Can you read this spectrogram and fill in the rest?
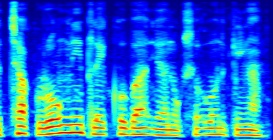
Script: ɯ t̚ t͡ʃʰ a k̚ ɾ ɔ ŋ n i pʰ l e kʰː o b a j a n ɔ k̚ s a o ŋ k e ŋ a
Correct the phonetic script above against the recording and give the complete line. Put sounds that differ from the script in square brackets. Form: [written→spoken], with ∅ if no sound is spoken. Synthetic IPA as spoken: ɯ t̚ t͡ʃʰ a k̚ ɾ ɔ ŋ n i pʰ l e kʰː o b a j a n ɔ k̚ s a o [ŋ→n] k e ŋ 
